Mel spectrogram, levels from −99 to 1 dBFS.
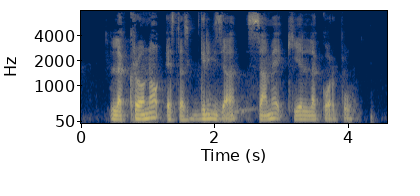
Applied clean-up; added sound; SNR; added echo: none; none; none; none.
